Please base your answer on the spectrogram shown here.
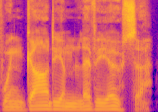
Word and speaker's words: Wingardium Leviosa: Hermione had been correcting his pronunciation of Wingardium Leviosa for 3 weeks. two syllables in, emphasis on the gar, flick on the Levi, and it had been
